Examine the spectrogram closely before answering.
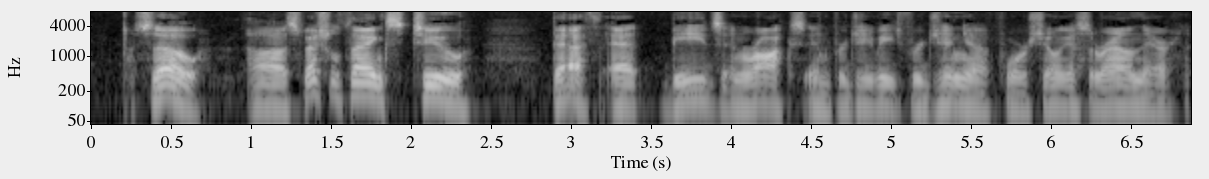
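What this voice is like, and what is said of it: Congested voice from a cold. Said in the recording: “my voice is dramatically different. I'm actually recording this several days later, and I have a cold, or at least getting over one”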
